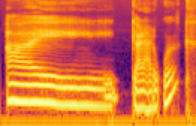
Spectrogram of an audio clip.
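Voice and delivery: ordinary talk, nothing marked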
